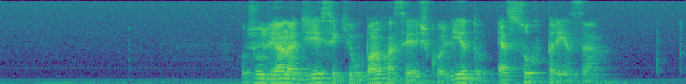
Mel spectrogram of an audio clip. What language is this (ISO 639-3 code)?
por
